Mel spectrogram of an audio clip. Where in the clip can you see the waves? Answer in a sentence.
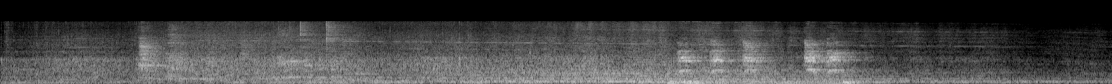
The waves can be heard from 0.0 to 6.2 s.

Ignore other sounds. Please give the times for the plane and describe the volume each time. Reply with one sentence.
You can hear the plane from 0.0 to 11.0 s, getting louder then quieter.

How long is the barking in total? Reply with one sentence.
You can hear the barking for 4 seconds altogether.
